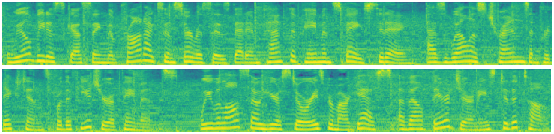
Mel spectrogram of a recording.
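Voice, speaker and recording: A woman's voice: mid-range voice, normal speed, hardly any pauses. Woman announcer over guitar music. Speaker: show announcer. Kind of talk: scripted show intro.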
